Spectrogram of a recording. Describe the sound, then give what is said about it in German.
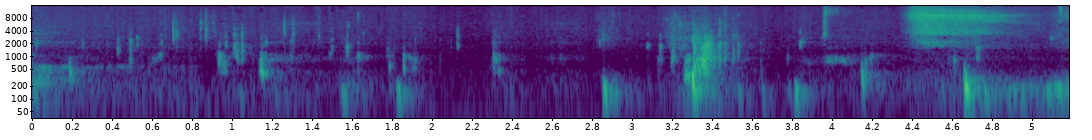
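Sips and swallows of rum taken right after a toast: a string of small wet clicks and squishy gulps, faint and irregular, ending in a longer breathy hiss like an exhale. “Ich kann doch immer nicht so lange warten. Ich trinke mm. doch immer schon vorne weg.”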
